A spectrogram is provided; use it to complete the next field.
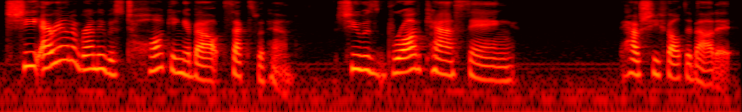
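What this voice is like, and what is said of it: Noticeable natural accent. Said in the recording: “you heard my accent coming out? I try to curb it, but sometimes it just comes out. It's too natural”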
